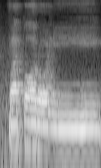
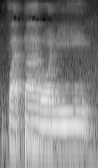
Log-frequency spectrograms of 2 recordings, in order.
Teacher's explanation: Itbab ni tebal. Awak kena tebalkan huruf to tu. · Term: Sifat itbab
